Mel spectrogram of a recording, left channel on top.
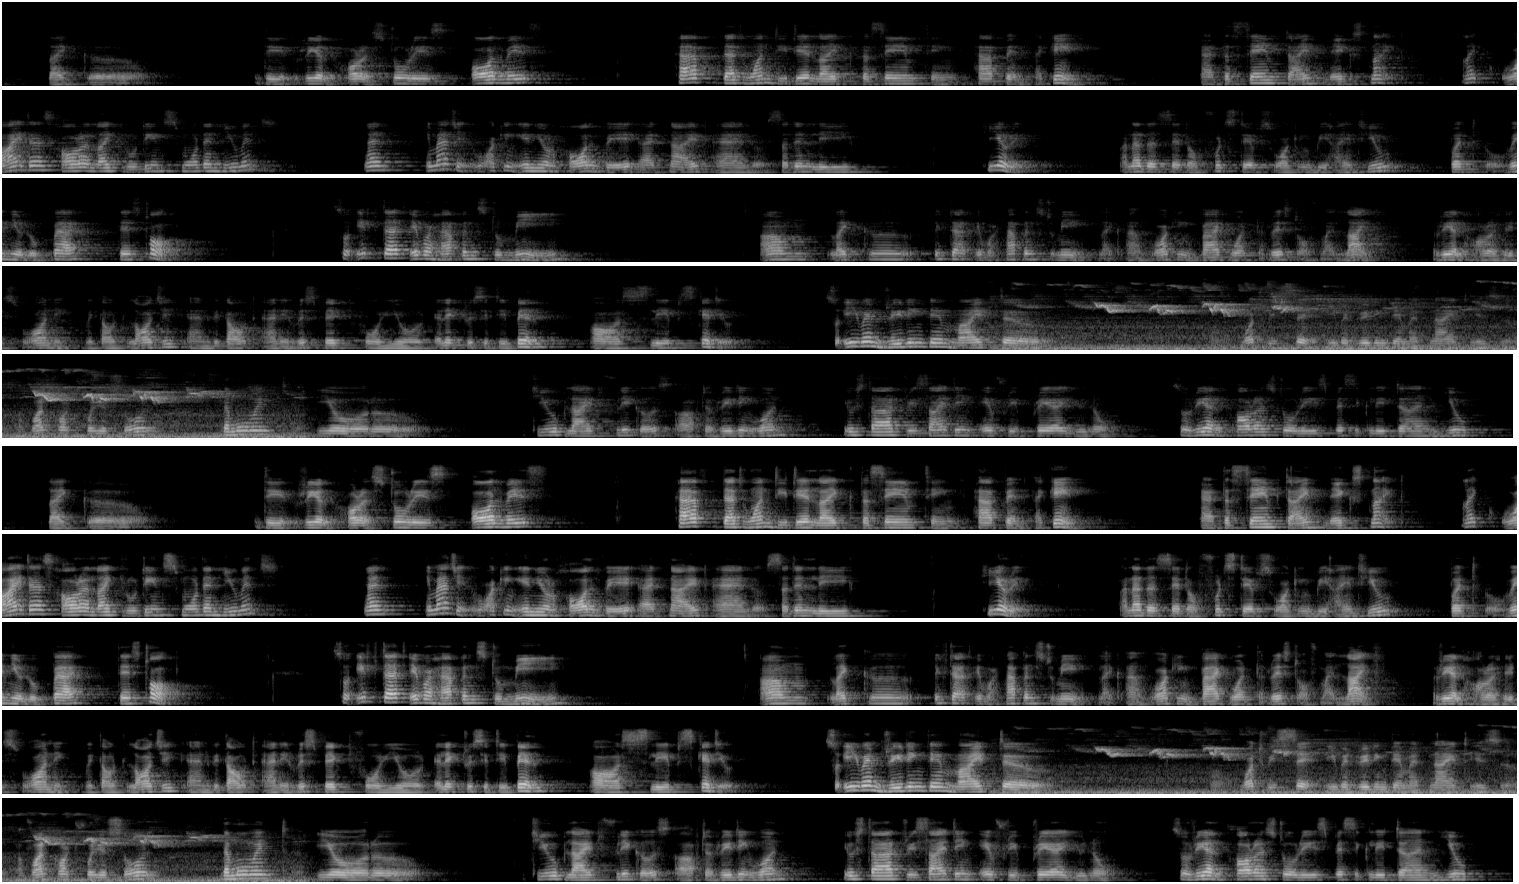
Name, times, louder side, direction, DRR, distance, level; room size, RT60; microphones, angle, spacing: voice 1, 0.5-1.5 2.5-5.4 6.8-10.8 12.0-13.9 14.6-17.9 18.8-19.1 19.4-23.7 25.0-25.4 26.3-29.1 29.6-31.1 31.5-32.1 33.6-35.9 37.9-44.1 44.6-50.9 51.3-52.8 53.7-56.0 57.5-62.2 62.8-64.8 65.9-68.5 69.0-71.7 72.3-75.2, right 4 dB, 50° right, 0.4 m, -28 dB
sound 1, 55.3-63.6, left 1 dB, 50° left, 1.6 m, -32 dB
18.5 x 12.0 x 2.2 m
head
